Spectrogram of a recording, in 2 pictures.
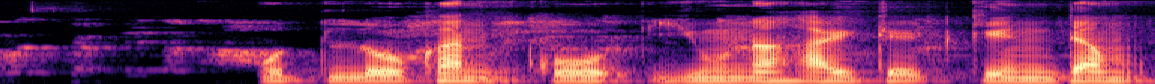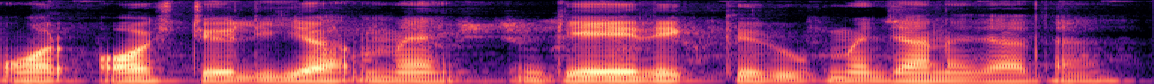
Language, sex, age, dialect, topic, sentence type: Hindi, male, 18-24, Awadhi Bundeli, banking, statement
